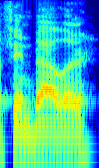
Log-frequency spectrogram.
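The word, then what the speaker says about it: Finn Bálor: Yeah, Finn Balor.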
